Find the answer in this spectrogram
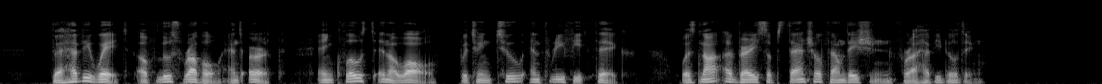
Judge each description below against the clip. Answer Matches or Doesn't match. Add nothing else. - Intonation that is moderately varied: Matches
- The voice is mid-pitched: Doesn't match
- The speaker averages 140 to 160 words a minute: Matches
